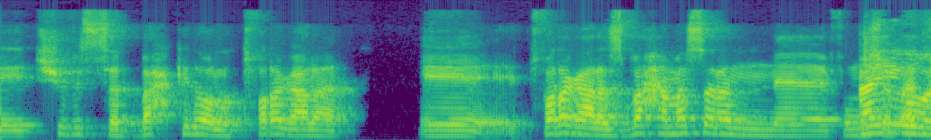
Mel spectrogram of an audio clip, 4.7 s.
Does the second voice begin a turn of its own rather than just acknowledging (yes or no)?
yes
